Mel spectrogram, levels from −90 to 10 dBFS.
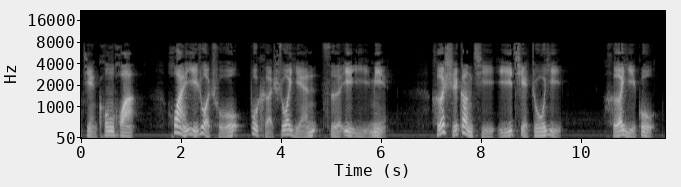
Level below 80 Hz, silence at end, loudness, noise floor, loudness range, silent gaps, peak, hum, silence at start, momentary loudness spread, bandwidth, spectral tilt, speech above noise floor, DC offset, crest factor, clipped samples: -52 dBFS; 0.25 s; -22 LUFS; -63 dBFS; 4 LU; none; 0 dBFS; none; 0.05 s; 12 LU; 8 kHz; -3 dB/octave; 41 dB; under 0.1%; 22 dB; under 0.1%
